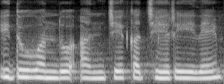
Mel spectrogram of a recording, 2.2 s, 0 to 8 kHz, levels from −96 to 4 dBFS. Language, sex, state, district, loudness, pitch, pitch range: Kannada, female, Karnataka, Bidar, -11 LUFS, 230 Hz, 225-240 Hz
